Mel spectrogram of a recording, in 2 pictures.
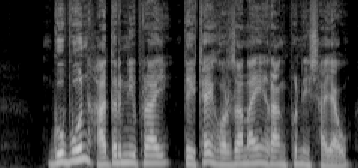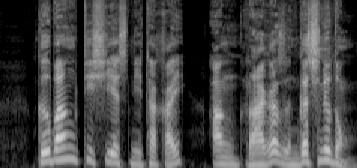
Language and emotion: Bodo, angry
